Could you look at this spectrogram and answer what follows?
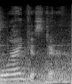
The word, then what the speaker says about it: Lancaster: Oh, wait, let's ask the locals how to pronounce it. – It's Lancaster. Lancaster. ster. – Yeah, it's Lancaster, Pennsylvania, that is.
